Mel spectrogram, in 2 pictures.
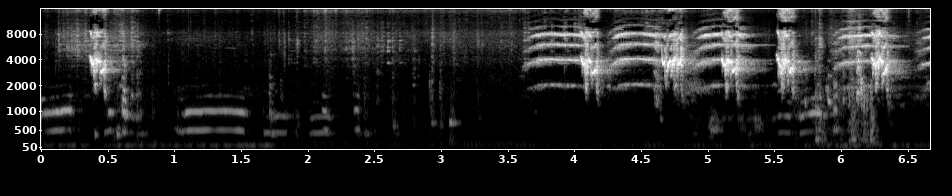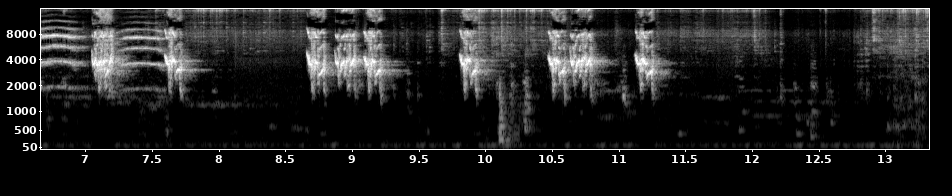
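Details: Budgerigars chirp in rapid, scratchy bursts of warbled and squeaky notes while eating.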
